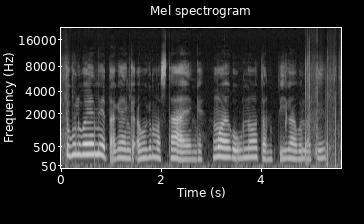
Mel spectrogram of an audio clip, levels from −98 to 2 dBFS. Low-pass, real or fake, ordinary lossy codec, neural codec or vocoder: none; fake; none; vocoder, 44.1 kHz, 128 mel bands, Pupu-Vocoder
